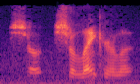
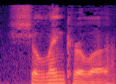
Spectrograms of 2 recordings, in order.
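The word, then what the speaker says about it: Schlenkerla: do you say it shelling Karla shelling Karla oh so there's like a little hidden letter in between the Shea and the hell yeah German language words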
